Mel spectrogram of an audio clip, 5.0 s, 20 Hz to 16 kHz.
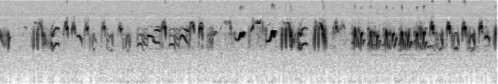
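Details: Rapid high chirping and twittering from a white wagtail, recorded in May 2019 in the mountains of León, Spain. Notes tumble almost without pause for five seconds over faint background hiss.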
